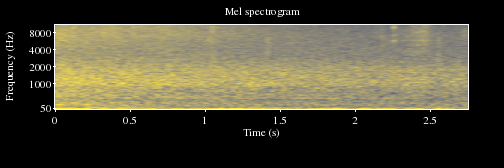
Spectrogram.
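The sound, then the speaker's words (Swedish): Steady traffic rush fills the street beside a McDonald's, a broad hissing roar of cars moving past at high speed, with the sizzle of tires on the freshly watered pavement. No distinct single passby stands out and nobody speaks. “Det ligger ett McDonalds och bilar åker förbi i hög fart på de nyvattnade gatorna.”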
